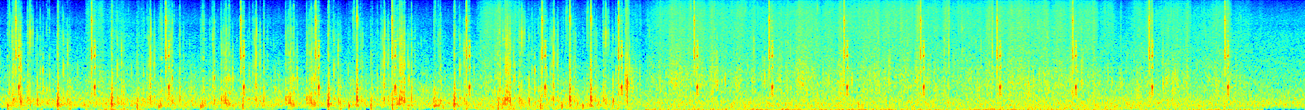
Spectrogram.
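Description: Footsteps crunch steadily over grass and gravel.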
